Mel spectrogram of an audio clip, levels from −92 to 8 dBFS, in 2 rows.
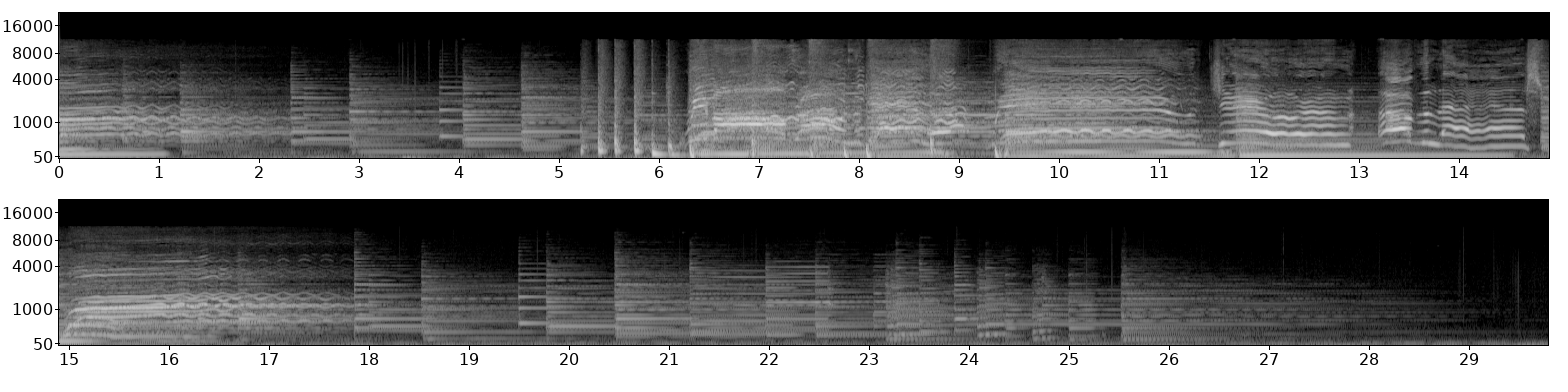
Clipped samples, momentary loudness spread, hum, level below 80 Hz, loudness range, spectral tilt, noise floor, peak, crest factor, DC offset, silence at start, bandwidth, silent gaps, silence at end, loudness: under 0.1%; 22 LU; none; -38 dBFS; 21 LU; -5 dB/octave; -53 dBFS; -4 dBFS; 20 dB; under 0.1%; 0 s; 12 kHz; none; 0.25 s; -20 LUFS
